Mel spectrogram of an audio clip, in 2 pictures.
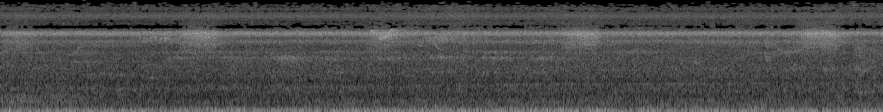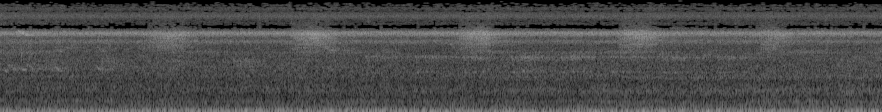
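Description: Insects droning in a high, steady chorus that swells briefly about every two seconds, over a steady low rumble.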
